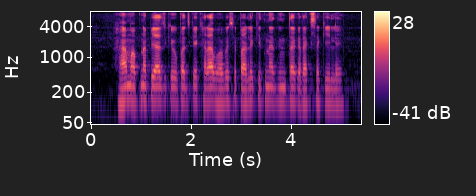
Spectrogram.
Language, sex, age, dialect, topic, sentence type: Magahi, male, 25-30, Western, agriculture, question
